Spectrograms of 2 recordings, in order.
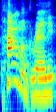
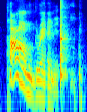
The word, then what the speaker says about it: pomegranate: to say paprika because that's what my mother pronounced but it's paprika and it's not pomegranate it is pomegranate anyway you know we learned stuff from our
